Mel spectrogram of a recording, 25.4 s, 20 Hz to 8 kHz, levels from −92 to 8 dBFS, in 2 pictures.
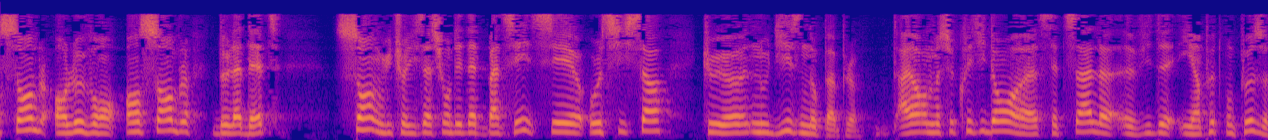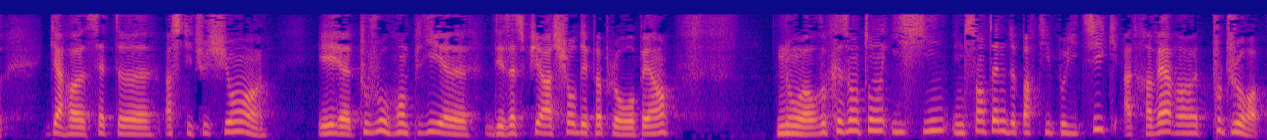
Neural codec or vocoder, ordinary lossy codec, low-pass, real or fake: codec, 16 kHz, 0.3 kbps, FocalCodec; MP3, 24 kbps; 7.2 kHz; fake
